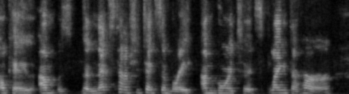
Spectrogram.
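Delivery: ordinary delivery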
